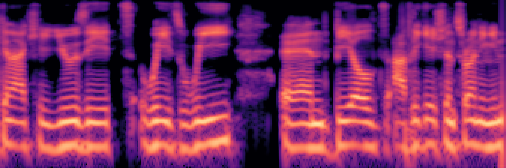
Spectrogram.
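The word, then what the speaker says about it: Ooui: I did look up the Wii web framework from Frank Krueger, and it is pronounced Wii.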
